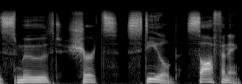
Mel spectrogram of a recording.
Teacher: you've got the sibilants, the repeated, breathy S sounds in smoothed, shirts, steeled, softening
